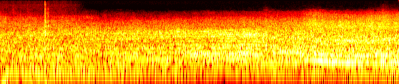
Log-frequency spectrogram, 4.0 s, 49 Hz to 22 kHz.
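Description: A Chevrolet Camaro GT4 with a big V8 in a racing video game at the Hungaroring, a steady droning engine note that rises slightly in pitch toward the end, heard alone at moderate loudness.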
